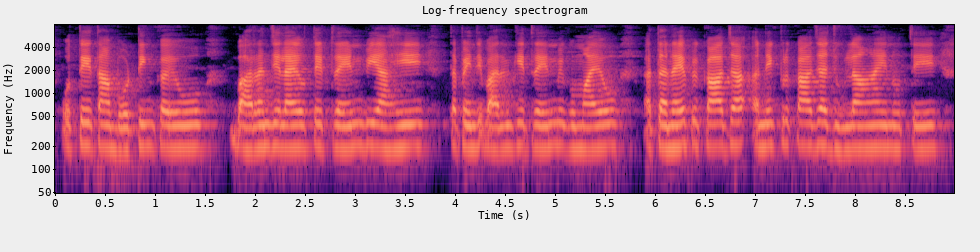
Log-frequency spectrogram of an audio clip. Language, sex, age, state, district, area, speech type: Sindhi, female, 30-45, Madhya Pradesh, Katni, urban, spontaneous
